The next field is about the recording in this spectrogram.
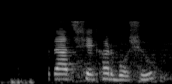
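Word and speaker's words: Rajshekhar Basu: That was a Bengali translation and a summarized translation written by Rajshekhar Bosu. What's the author's name again? Rajshekhar Bosu. The Bengali name, actually, I'm pronouncing in Bengali.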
